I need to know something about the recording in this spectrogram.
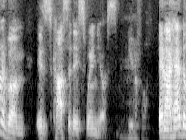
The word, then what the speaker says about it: Sueños: Is he's the owner of Conscious Leverage and Sueños LLC. Now, I know Sueños in Spanish, but spelled not the way it's spelled that we have it, but maybe it's spelled Suenos.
